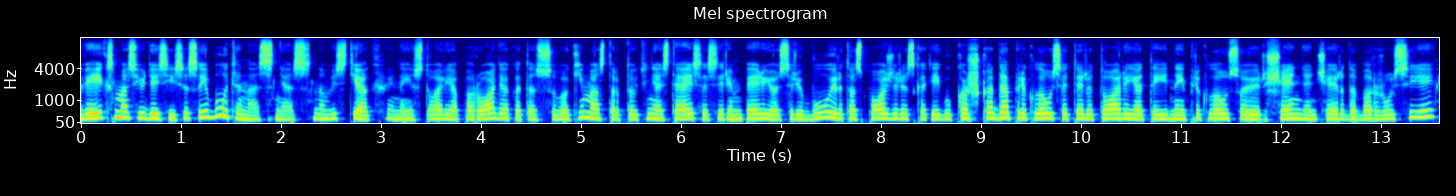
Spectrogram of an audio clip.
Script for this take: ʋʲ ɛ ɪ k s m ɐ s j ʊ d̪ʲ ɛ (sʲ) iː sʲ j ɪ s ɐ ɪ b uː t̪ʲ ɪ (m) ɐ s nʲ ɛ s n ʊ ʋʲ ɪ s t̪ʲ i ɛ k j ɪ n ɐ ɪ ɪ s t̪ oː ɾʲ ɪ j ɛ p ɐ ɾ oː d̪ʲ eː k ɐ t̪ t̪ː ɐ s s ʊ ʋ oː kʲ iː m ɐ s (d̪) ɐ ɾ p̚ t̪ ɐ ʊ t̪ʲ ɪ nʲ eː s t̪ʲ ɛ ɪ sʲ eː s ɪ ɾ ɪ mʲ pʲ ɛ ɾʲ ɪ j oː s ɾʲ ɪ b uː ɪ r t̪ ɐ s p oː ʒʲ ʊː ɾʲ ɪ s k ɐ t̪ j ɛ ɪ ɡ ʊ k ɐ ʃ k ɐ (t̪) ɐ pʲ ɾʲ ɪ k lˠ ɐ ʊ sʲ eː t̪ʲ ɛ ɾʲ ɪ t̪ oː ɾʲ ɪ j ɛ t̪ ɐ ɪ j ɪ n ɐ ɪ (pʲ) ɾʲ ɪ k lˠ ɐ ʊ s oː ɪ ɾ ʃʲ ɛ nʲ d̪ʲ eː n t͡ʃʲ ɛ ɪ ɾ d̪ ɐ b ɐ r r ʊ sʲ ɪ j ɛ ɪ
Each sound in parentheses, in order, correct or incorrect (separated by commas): correct, incorrect, incorrect, incorrect, correct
